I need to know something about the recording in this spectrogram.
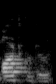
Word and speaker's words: haute couture: Again यहाँ पे H जो होता है वो silent होता है. We pronounce it AUTE, haute couture.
